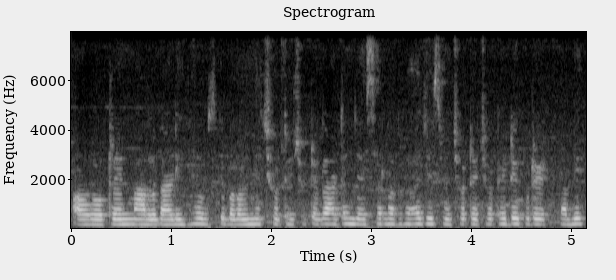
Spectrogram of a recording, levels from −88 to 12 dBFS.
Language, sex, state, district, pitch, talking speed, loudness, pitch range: Hindi, female, Chhattisgarh, Bastar, 210 Hz, 210 wpm, -15 LUFS, 200-215 Hz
